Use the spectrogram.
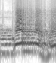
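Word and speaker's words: قل: কুফু আল্লাহু আহাদ না কুফু আল্লাহ বরং কুল হু আল্লাহু আহাদ কফ লাম কফ উচ্চারণ করতে হবে কুল কুল কুল এরপরে হা ওয়াও কুল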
